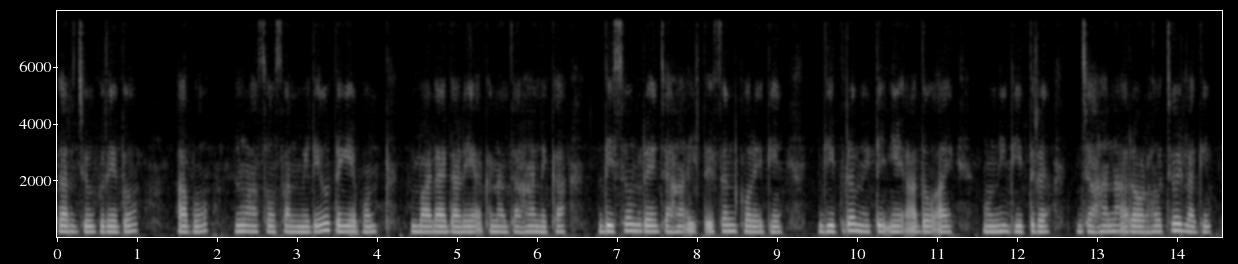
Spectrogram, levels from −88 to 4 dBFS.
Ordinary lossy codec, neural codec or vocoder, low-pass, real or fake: none; codec, 16 kHz, 4.8 kbps, FACodec; none; fake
